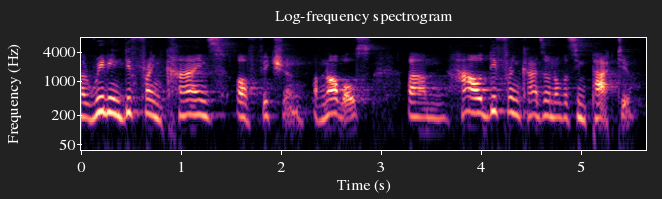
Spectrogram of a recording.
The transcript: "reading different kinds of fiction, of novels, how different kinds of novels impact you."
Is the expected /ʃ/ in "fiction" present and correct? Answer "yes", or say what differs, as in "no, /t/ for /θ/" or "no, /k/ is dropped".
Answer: yes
